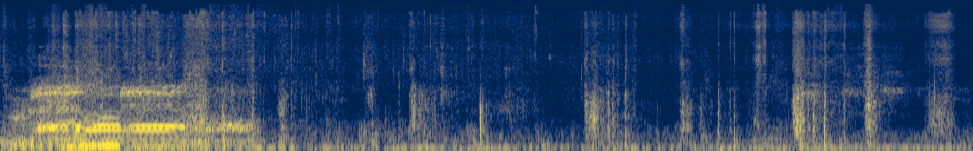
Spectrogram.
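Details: Female lambs of a Hissar sheep line, offered for sale; one loud, harmonic, wavering bleat lasting about two seconds at the start, then background clatter, footsteps and faint voices.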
